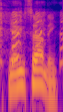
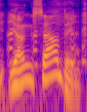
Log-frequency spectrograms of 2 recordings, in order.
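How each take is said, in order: First: Said in the usual way. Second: A laugh through the words, higher and louder. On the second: Real, not acted. Host laughing as he corrects the caller's remark, amused. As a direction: chuckle the correction out.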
